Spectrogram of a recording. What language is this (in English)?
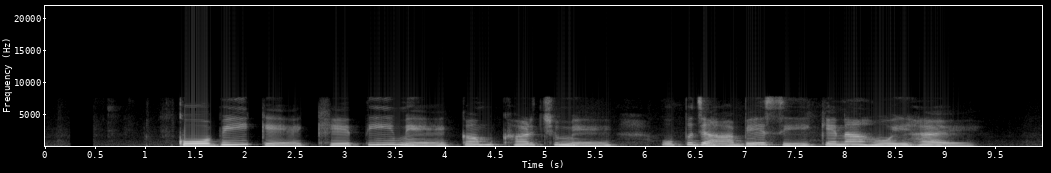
Maithili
